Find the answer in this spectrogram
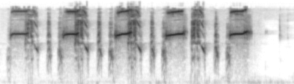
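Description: Grey francolin giving a loud, shrill, harsh call, with about five high grating phrases, each carrying a thin whistled note, repeated roughly every half second.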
